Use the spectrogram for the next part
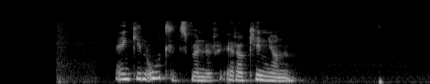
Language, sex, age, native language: Icelandic, female, 40-49, Icelandic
